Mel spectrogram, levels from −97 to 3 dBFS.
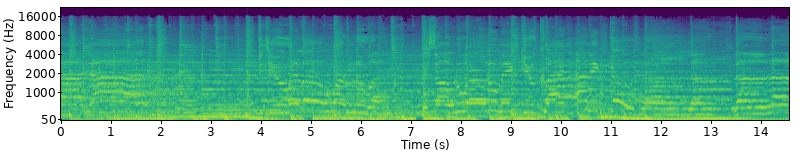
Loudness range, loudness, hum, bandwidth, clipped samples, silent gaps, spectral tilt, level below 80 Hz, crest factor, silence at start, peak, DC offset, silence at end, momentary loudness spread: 1 LU; -12 LUFS; none; 16.5 kHz; under 0.1%; none; -5 dB/octave; -16 dBFS; 10 dB; 0 s; 0 dBFS; under 0.1%; 0 s; 3 LU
